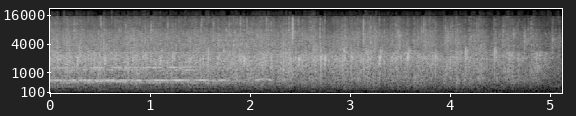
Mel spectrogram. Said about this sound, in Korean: 큰 박수 한번 부탁드리도록 하겠습니다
